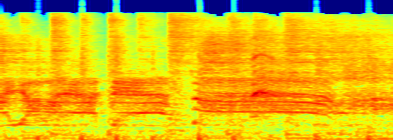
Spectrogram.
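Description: Hardcore punk band playing live: a singer yelling long held lines over fast drumming and bass guitar.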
